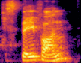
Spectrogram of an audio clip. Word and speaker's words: Stefan: so my name is stefan it's literally pronounced as stay for fun without the four i'd like for creating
